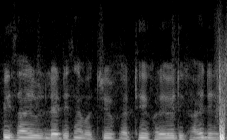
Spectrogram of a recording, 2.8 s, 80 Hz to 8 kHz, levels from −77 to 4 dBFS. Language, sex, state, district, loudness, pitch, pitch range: Hindi, male, Madhya Pradesh, Umaria, -24 LUFS, 115 Hz, 110-120 Hz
